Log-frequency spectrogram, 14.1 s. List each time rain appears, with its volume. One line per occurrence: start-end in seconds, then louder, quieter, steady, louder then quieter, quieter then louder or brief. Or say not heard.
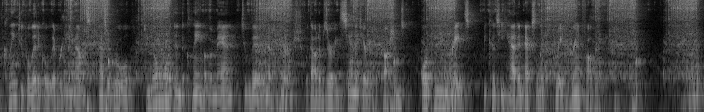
not heard.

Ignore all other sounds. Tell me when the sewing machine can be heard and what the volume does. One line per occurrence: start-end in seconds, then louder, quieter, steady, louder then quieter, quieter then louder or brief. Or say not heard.
0.0-14.0 steady.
